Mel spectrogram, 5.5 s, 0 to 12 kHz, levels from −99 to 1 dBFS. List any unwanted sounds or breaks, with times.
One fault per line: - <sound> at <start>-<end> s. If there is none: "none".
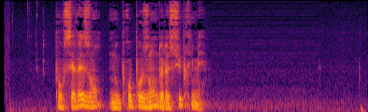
none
